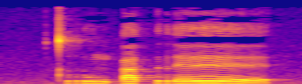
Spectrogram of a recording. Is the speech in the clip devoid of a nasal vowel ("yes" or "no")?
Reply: yes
